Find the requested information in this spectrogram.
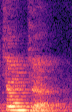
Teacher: जर जिभेचा शेंडा जर तुम्ही टाळूला लावला तर चमचा, म्हणजे त्याच्यामध्ये य गाईचा आल्यासारखा भास होतो. जीभ जर तुमची टाळूला लागली की गाईचा य जोडल्यासारखा भास होतो. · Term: तालव्य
